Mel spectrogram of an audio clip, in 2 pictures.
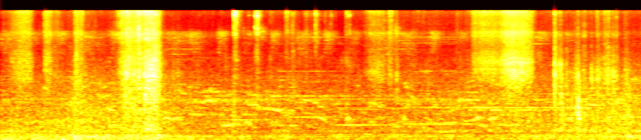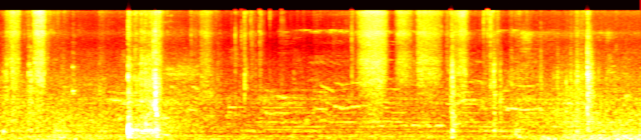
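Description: Handling noise from a printer's plastic housing being worked on with a screwdriver: scattered rustles, scrapes and clicks, with one sharp knock about ten seconds in.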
